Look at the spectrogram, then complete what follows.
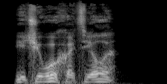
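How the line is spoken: Hoarse cracking voice. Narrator (Russian): В сиплом голосе Жорика вдруг прибавилось трещинок

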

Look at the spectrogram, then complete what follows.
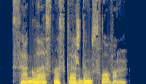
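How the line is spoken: Purring. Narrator (Russian): мурлыкнула Ванда

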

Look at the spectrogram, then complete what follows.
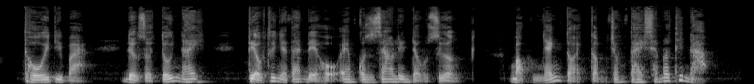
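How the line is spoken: Trembling reply. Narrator (Vietnamese): run rẩy đáp lại

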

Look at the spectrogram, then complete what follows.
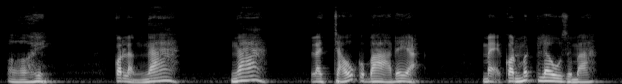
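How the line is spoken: Weary sigh. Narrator (Vietnamese): có một chút mệt mỏi mà thở dài

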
